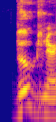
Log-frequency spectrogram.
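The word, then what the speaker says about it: Boughner: Buffalo hired Phil Housley, and Florida hired Bob Bauner. I don't even know how his name is pronounced. Bugner, yeah, because he was like in NHL '94 as a player, right?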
